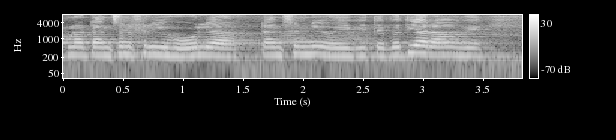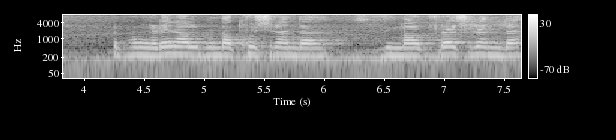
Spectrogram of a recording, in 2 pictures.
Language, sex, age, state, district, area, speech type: Punjabi, female, 60+, Punjab, Ludhiana, urban, spontaneous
